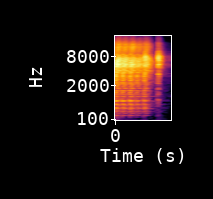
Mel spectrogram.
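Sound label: LOOP snare drum, Drum & Bass, 130 BPM; Ueberschall; Drum & Bass Resonance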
